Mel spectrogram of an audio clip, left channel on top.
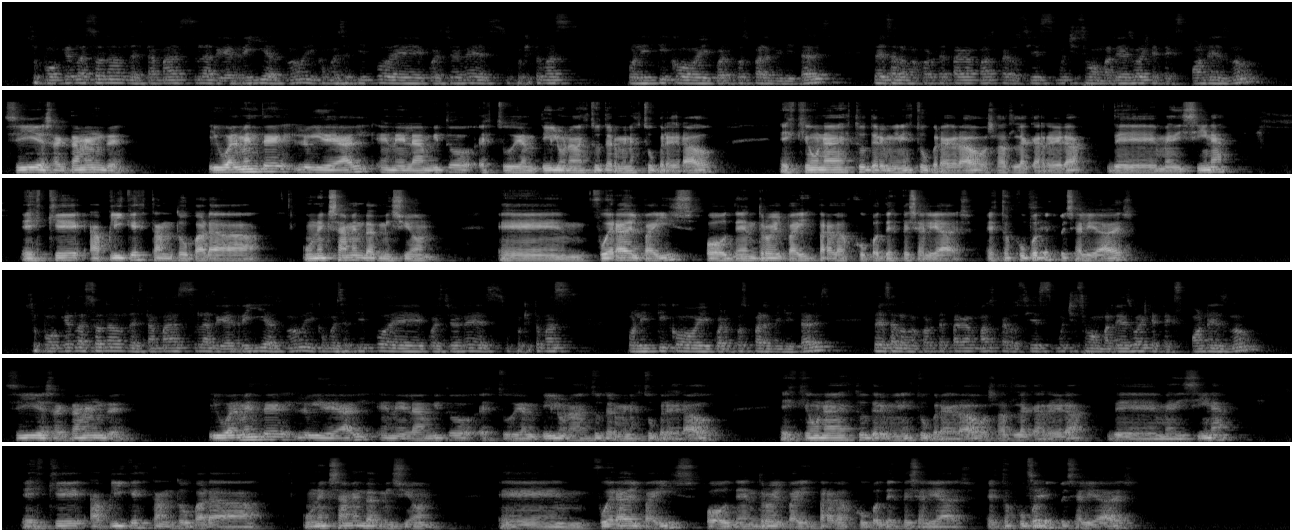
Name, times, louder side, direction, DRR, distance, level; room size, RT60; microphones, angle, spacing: voice 1, 0.2-5.0 5.3-5.7 6.3-8.2 8.7-11.4 11.7-12.5 36.0-36.3, right 1 dB, 70° right, 1.5 m, -36 dB
voice 2, 12.9-14.2 15.0-20.0 20.7-25.2 26.0-28.4 28.8-30.1 30.8-37.1, left 6 dB, 55° left, 0.3 m, -25 dB
5.7 x 3.4 x 2.5 m
head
